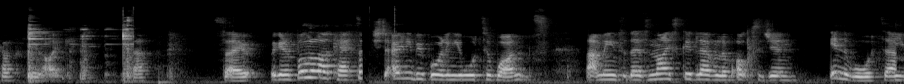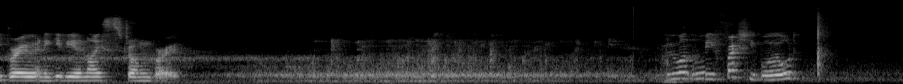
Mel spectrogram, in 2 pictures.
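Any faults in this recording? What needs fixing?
Damaged data in a compressed stream causes five brief disruptions, about 20 ms each, at 3.60–3.63, 4.60–4.62, 8.94–8.96, 13.49–13.51 and 16.07–16.09 s. Corrupt frames there are misread, and the decoder loses sync. Re-source the file from an intact copy and verify transfers with checksums.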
